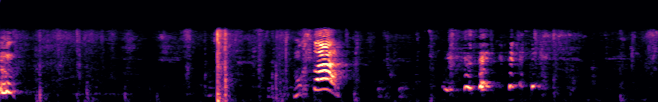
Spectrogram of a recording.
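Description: A child's voice: a high, wavering squeal about three seconds in and brief chatter later, with a sharp knock about two seconds in.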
